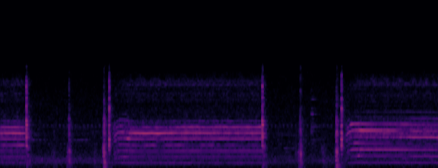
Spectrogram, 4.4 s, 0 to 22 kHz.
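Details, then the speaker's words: Fiat Panda 4x4 project with engine problems and injectors not firing, ignition switched on: a few clicks, then a steady high buzz of even pitch for seconds as the fuel pump primes the injection rail normally. "think that's it pumping yeah i'm just filling the injection rail yeah there you go hopefully that's the injection rail filled up"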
